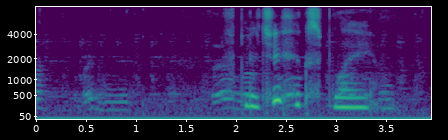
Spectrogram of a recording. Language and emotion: Russian, sad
